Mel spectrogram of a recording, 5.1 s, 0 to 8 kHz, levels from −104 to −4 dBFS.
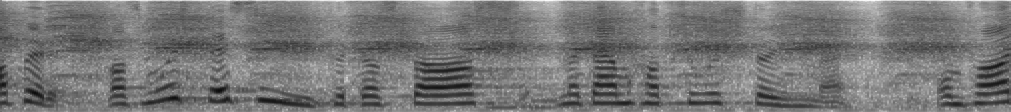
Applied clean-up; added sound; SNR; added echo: none; Bird; 6 dB; none.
